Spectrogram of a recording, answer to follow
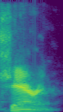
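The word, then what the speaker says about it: Charon: punk uh the shade Karen or often pronounced Sharon fed the dead across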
